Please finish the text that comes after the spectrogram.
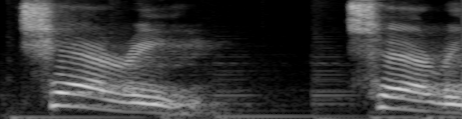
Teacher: J CH and J when you articulate the word Cherry Cherry you see there's a narrow opening and there's a friction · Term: affricate consonants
